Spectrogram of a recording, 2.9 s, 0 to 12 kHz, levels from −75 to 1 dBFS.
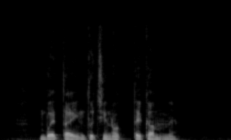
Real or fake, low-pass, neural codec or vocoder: fake; 9.9 kHz; vocoder, 22.05 kHz, 80 mel bands, WaveNeXt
